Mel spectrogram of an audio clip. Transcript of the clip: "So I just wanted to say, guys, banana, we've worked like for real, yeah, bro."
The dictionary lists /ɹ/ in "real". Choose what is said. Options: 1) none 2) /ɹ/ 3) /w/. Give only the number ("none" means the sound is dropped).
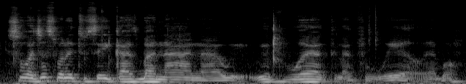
3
